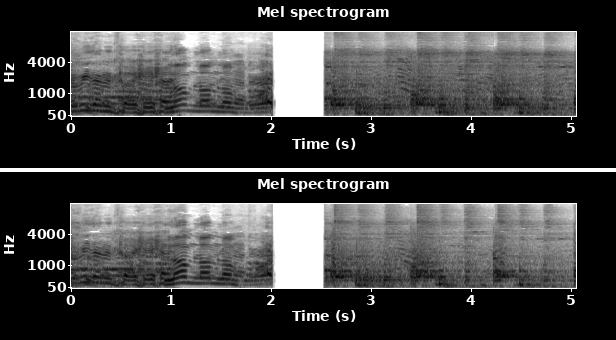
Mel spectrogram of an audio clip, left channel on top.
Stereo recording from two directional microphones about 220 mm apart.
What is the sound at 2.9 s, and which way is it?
Music, 15° right (ahead or behind).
